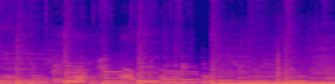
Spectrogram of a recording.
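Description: A dog barks several times nearby at a campground, sharp repeated yaps with some whimpery tones, followed by a low rumble of background noise.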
